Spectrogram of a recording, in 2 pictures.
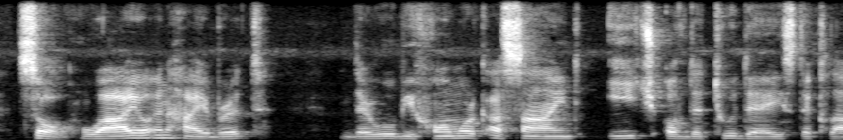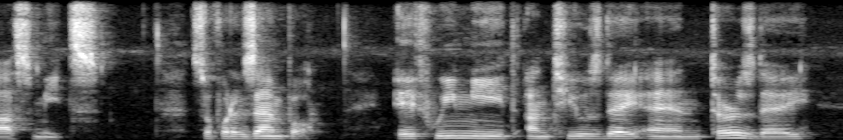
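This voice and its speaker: Very slow, monotone and flat speech with a non-native accent. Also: man, medium pitch for a man. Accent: foreign. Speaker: high school math teacher. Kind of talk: recorded presentation to parents.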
